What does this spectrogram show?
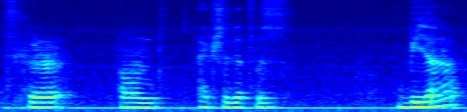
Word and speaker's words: Biljana: Lje is natural speaking sound. It is created by speaking two letters. Faster and faster, so L and Y, actually J in Serbian, J is pronounced as Y in Serbian, so if you go you will end up with Lje.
